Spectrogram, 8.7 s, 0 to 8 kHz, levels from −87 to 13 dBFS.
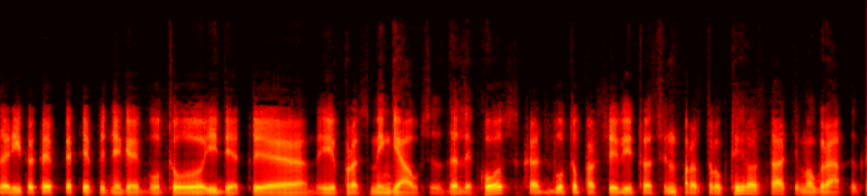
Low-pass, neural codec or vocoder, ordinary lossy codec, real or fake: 7.2 kHz; codec, 16 kHz in and 24 kHz out, 0.9 kbps, LongCat-Audio-Codec, four codebook decoder; MP3, 48 kbps; fake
